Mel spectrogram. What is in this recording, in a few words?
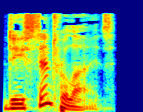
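"decentralise", English, British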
